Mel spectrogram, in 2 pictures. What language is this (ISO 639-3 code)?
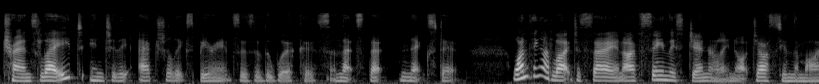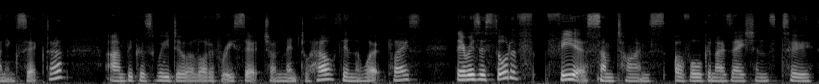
eng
